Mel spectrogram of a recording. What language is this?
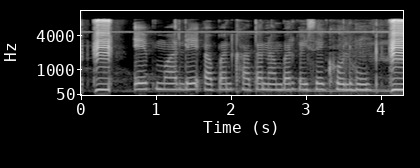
Chhattisgarhi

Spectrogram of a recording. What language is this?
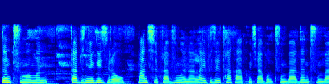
Bodo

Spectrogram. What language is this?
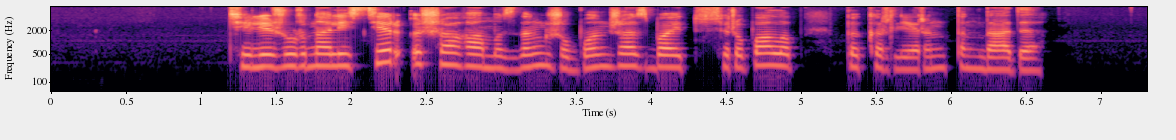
Kazakh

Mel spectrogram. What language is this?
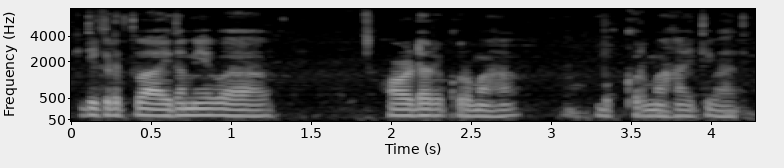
Sanskrit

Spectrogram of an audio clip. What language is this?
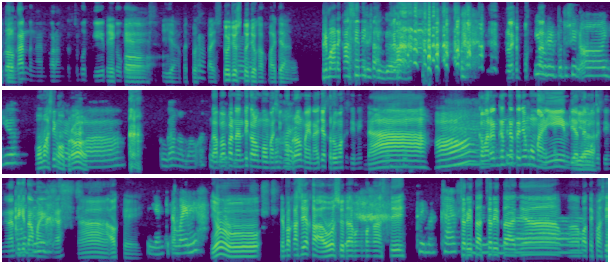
Indonesian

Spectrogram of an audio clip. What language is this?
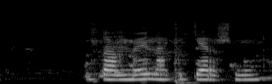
Icelandic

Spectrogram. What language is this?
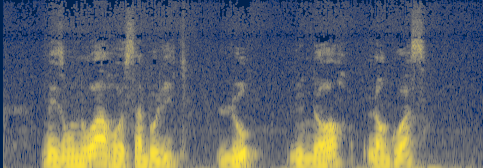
French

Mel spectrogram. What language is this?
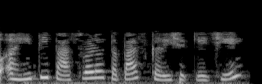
Gujarati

